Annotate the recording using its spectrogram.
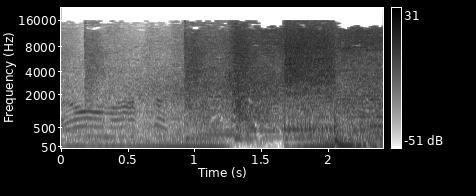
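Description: Electronic background music with a vocal line that bends in pitch near the start, building toward a brighter swell near the end.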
